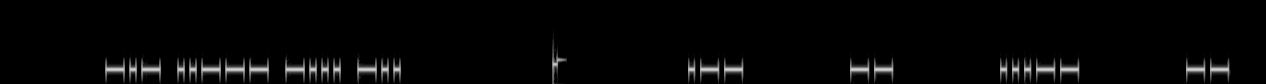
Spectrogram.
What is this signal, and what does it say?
Morse code, heard as a keyed tone, about 21 wpm, spaced as for 10 wpm, 700 Hz. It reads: K2BD WM3M
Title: USA Call Signs - 4 Characters - 6x Character Spacing - 20wpm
